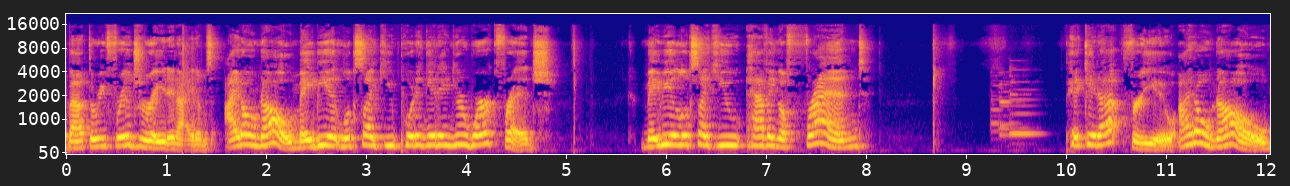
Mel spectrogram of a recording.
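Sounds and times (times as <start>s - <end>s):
finger snap: 5.0s - 5.3s, 8.6s - 8.9s.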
